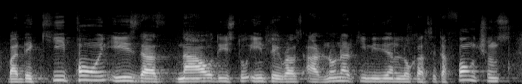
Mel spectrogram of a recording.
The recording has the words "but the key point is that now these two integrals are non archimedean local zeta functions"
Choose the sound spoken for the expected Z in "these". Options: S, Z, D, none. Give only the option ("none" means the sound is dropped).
S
